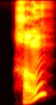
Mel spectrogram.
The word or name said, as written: 横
